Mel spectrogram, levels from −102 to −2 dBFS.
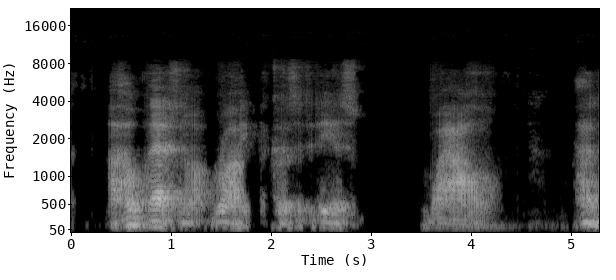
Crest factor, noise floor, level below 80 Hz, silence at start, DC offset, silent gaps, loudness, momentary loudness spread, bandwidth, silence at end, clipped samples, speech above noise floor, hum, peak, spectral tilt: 26 dB; -74 dBFS; -70 dBFS; 0 s; under 0.1%; 0.29-0.33 s, 2.95-3.48 s; -41 LUFS; 16 LU; 14 kHz; 0 s; under 0.1%; 34 dB; none; -16 dBFS; -6 dB/octave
